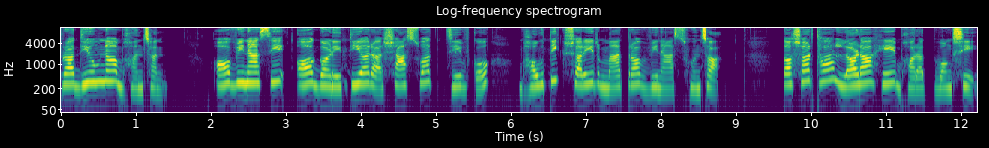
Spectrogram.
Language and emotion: Nepali, neutral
